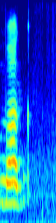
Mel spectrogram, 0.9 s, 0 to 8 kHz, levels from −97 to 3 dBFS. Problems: none marked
